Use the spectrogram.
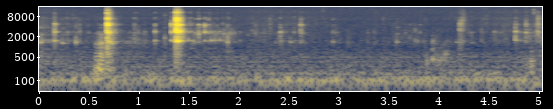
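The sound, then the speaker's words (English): Two bright, ringing clinks of glasses touching in a toast, the glasses holding a layered pink fruity drink topped with ginger ale, followed by quiet ambience with a few faint small clicks and taps. “So, cheers, cheers, everyone. cheers. let's give it a go.”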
